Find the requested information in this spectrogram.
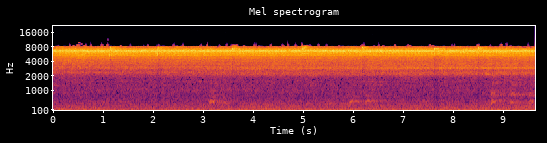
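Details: Evening summer chorus of male cicadas in Georgia, USA, calling to attract females: a steady, shrill, hissing drone, with a few faint, low, short notes scattered beneath.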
